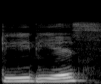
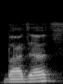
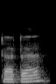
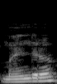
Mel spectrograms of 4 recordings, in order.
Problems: background sounds at intervals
